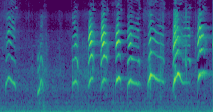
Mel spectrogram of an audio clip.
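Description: Goldendoodle puppy whining: short, high-pitched cries that each fall in pitch. A couple come at the start, then after a brief lull they repeat about three times a second.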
